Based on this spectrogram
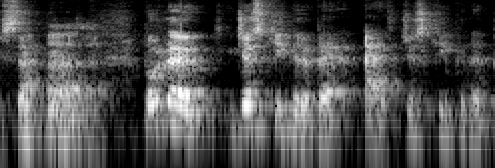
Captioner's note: chuckling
